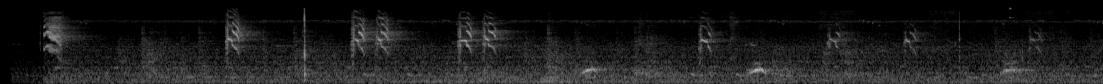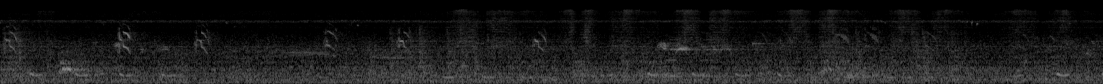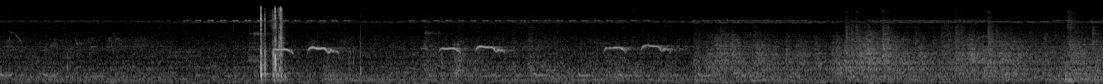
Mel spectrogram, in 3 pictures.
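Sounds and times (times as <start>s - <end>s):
birds chirping: 2.2s - 29.3s
lower bird calls: 2.3s - 23.6s, 24.2s - 29.0s.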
